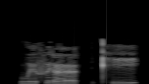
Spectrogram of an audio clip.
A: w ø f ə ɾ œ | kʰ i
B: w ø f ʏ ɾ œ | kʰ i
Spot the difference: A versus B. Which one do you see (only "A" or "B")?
B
